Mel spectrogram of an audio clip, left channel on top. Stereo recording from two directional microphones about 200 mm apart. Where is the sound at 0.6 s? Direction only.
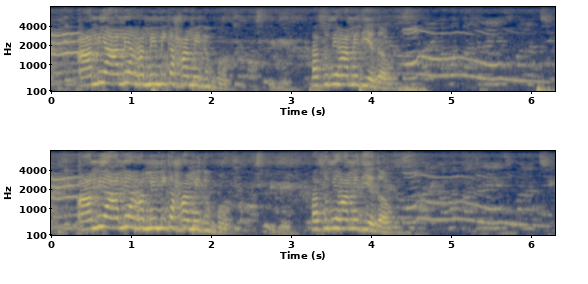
15° right (ahead or behind).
